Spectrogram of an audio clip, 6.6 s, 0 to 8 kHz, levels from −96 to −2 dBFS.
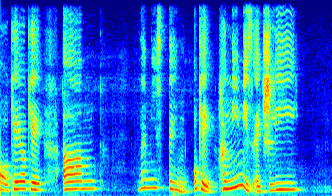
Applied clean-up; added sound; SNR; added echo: neural separator model SepFormer DNS4.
